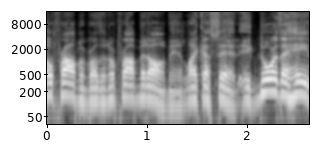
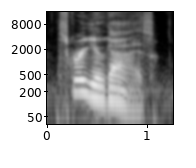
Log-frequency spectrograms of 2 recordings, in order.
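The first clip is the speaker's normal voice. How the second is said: cartoon character voice. Closing a pep talk, the speaker says the line in Cartman voice. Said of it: "as I say in my Cartman voice".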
